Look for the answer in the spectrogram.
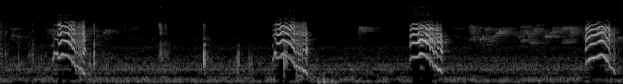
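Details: Hand-fed raw parrot chick, day 5, at feeding time: four shrill, wavering squealing cries descending in pitch, about one to two seconds apart, over a steady background hum.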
